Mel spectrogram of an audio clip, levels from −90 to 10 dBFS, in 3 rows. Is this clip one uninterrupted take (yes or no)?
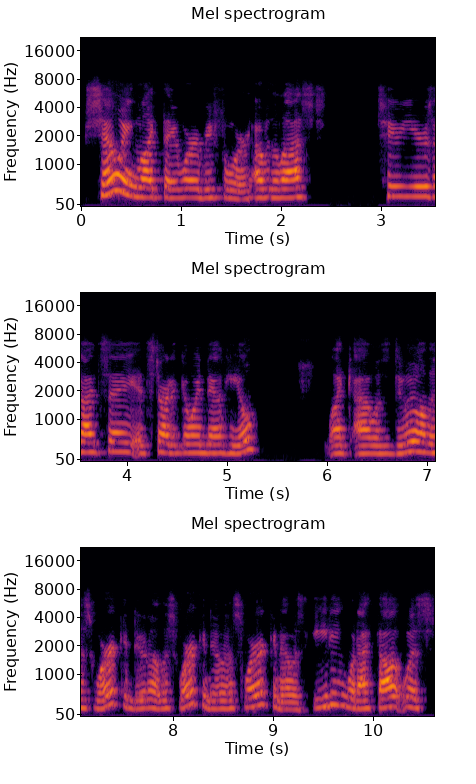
yes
